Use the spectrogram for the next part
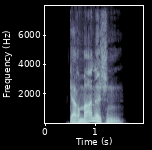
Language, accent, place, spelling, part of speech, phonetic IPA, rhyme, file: German, Germany, Berlin, germanischen, adjective, [ˌɡɛʁˈmaːnɪʃn̩], -aːnɪʃn̩, De-germanischen.ogg
- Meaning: inflection of germanisch: 1. strong genitive masculine/neuter singular 2. weak/mixed genitive/dative all-gender singular 3. strong/weak/mixed accusative masculine singular 4. strong dative plural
